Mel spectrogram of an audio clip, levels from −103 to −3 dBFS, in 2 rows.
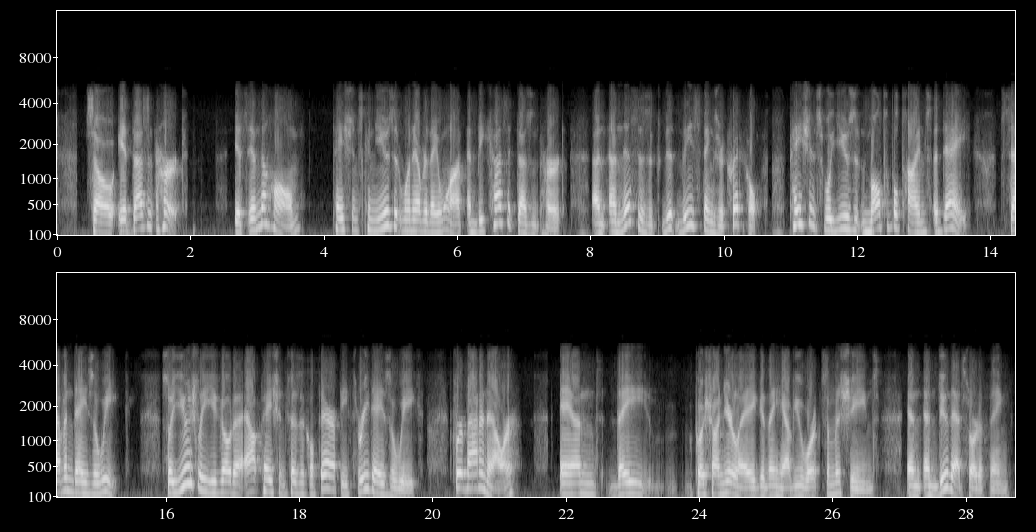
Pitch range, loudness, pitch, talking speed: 115-160 Hz, -25 LUFS, 135 Hz, 165 wpm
